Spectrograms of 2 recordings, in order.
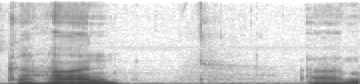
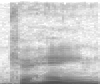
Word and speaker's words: Kahan: June, 1990, with Kahan. Am I pronouncing your name? Well, we pronounce it Kahan here, Kahan. but it was pronounced Kahana in Europe, so...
